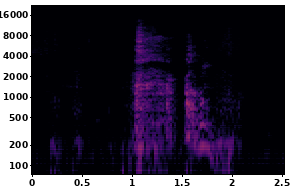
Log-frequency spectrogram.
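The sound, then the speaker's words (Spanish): Two fairly faint, rough coughs follow closely one after the other, alone without talk. “no esa tos que ustedes oyeron ahí”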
